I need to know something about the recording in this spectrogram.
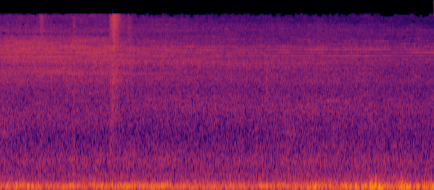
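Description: Steady low rumble of outdoor street background noise, with no distinct event standing out.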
